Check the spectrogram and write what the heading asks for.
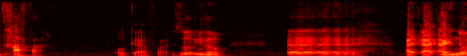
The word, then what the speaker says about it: Haifa: Now, the spelling is Jaffa, but they pronounce it Haifa.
